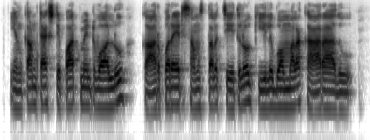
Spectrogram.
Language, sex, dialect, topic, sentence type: Telugu, male, Utterandhra, banking, statement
